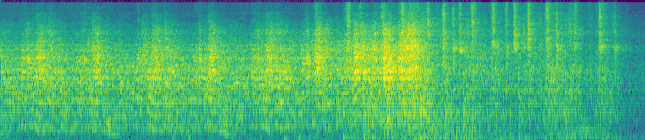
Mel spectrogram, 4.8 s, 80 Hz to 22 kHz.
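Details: 1985 K30 CUCV, rebuilt swap engine with electric fuel pump, first start after wiring fixes: rough, loud catch with a sharp bang midway before settling, lots of smoke; backfire on first start.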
